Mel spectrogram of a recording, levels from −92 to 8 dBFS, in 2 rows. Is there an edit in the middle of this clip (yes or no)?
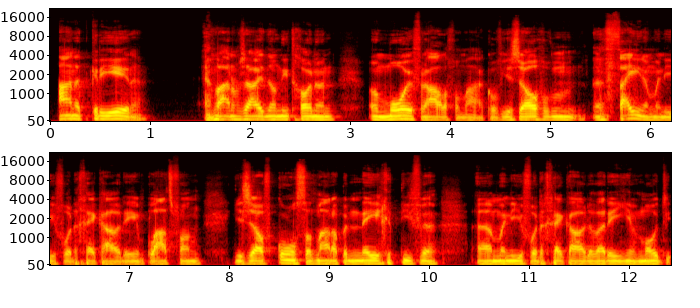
no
